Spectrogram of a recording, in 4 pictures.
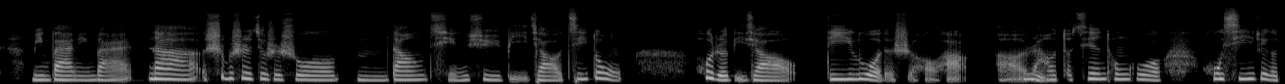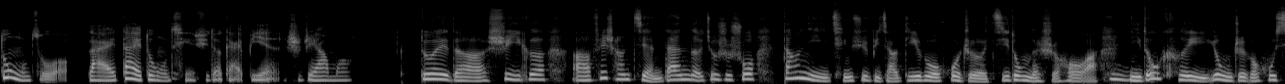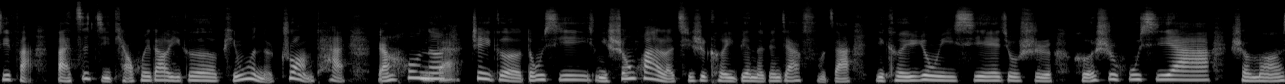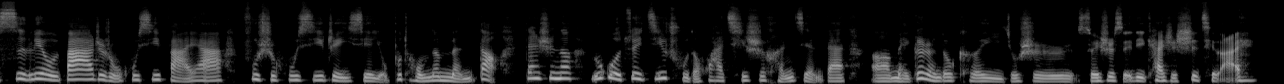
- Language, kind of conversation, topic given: Chinese, podcast, 简单说说正念呼吸练习怎么做？
- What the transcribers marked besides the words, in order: tapping; laughing while speaking: "随时随地开始试起来"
